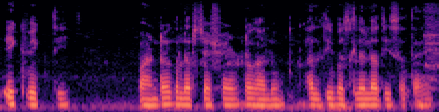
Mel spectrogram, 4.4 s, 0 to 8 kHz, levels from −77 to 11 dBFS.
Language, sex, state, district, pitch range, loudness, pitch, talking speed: Marathi, male, Maharashtra, Pune, 120-130 Hz, -17 LUFS, 125 Hz, 135 wpm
